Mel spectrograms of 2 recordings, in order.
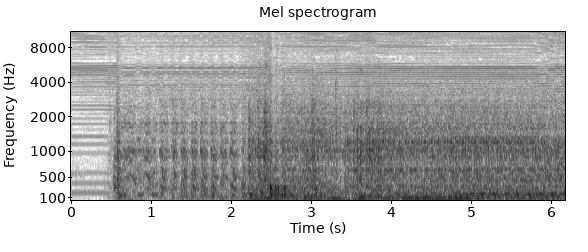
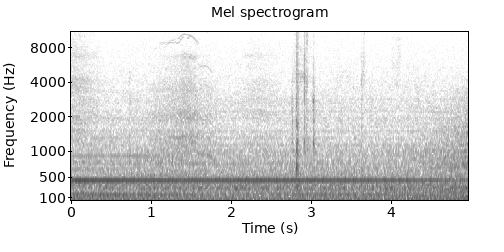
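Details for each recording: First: Diesel farm vehicle started on one battery with throttle held to the floor because of air intrusion, glow plugs apparently burnt out: slow labouring crank, stumbles into life with lumpy, uneven idle; hard start, cause suspected not confirmed. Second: I figured that. The engine's pretty healthy in here.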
